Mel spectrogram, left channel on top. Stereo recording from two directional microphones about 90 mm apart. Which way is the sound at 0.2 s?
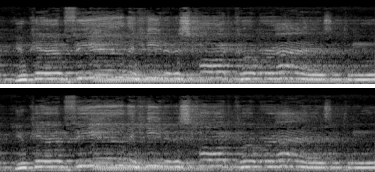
40° right (ahead or behind).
